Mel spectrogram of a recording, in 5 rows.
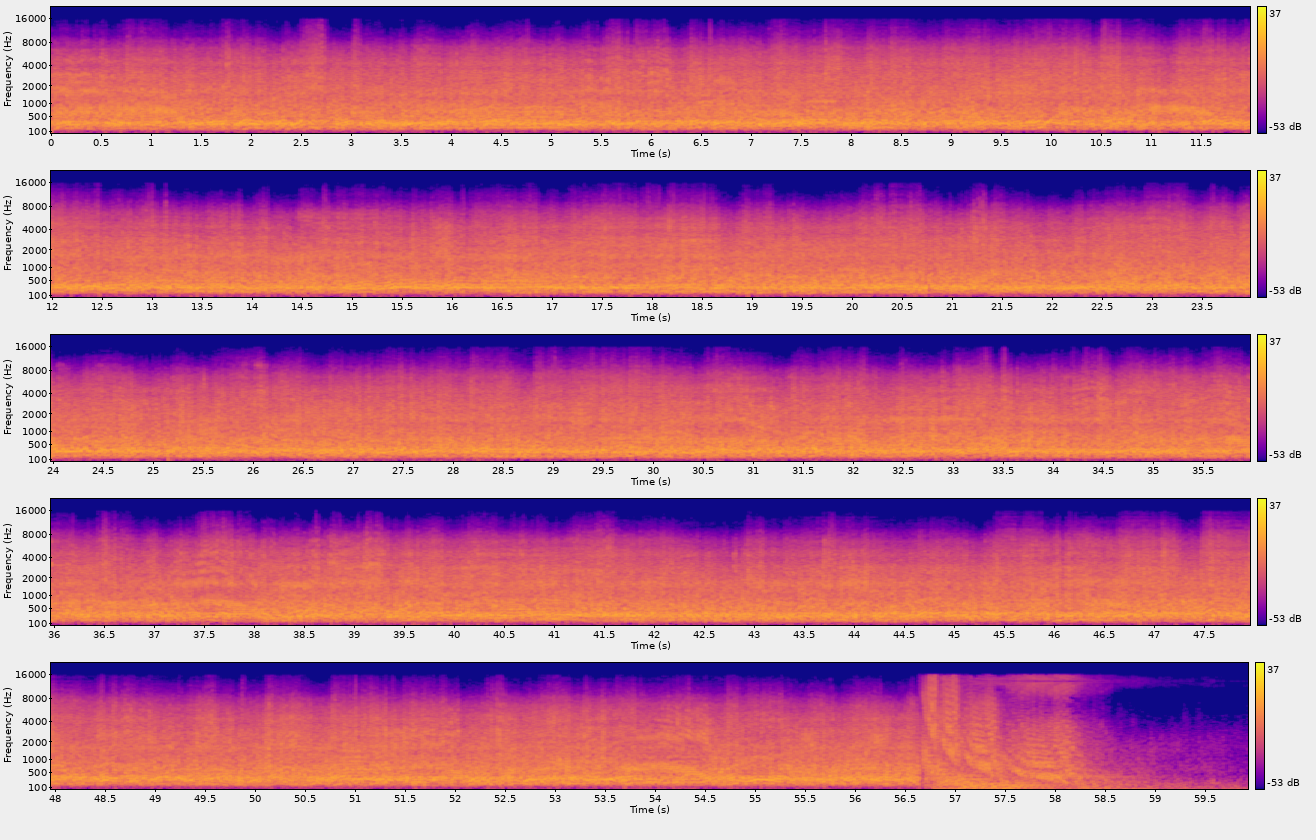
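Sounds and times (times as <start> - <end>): brief sweeping sound: 56.7 - 59.9.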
